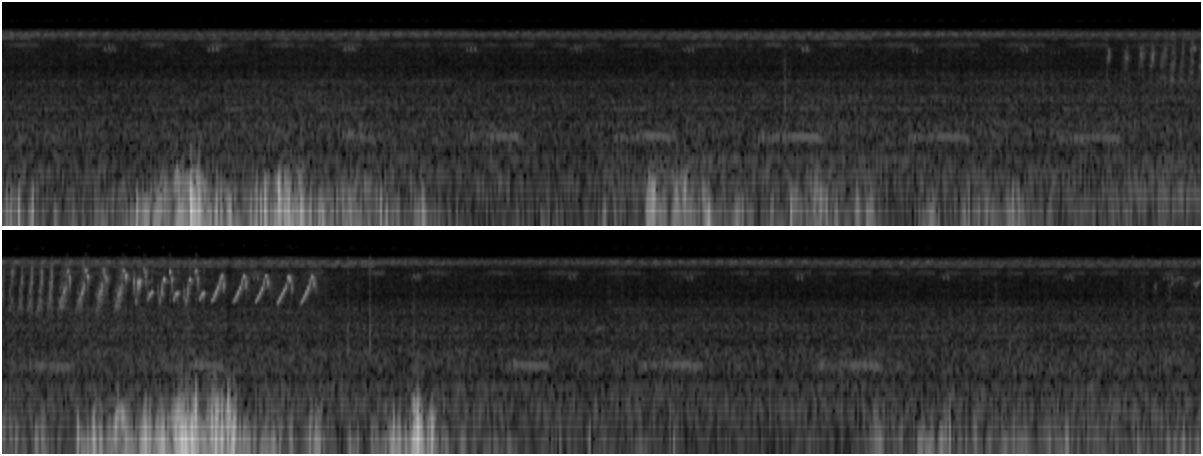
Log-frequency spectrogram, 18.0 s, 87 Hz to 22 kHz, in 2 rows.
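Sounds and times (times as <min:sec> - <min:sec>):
bird singing high rising notes: 0:06.8 - 0:11.5.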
